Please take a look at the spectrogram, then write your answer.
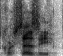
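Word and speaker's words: Scorsese: cynophile he is because he says coresi coresi he's doing the correct way all right all right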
